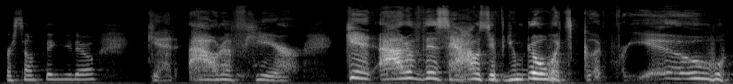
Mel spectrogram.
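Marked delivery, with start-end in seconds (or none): 1.5-7.3 slow, menacing stage whisper, forceful and drawn out; scary movie whisper. Retold or imitated. Imitating a caller's spooky whisper as a horror-movie warning, menacing forced whisper. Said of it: "His whispering ... reminded me of a scary movie".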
